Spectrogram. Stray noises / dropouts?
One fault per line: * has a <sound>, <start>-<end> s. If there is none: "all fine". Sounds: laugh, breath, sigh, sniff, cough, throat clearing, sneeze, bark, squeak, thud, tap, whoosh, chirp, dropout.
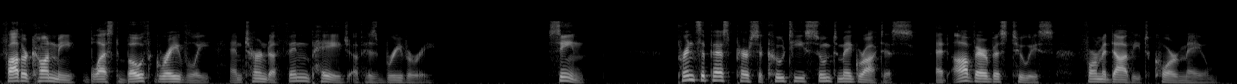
all fine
